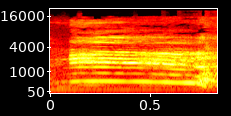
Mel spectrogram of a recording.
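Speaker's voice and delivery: sudden high, loud bellow; mock villain cry. Actor trolling just before the cut, sudden bellow. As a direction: burst out with a trolling yell. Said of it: "he would've trolled the scene".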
